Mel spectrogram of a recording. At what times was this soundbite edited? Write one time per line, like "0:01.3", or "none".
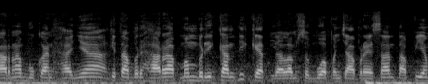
0:02.7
